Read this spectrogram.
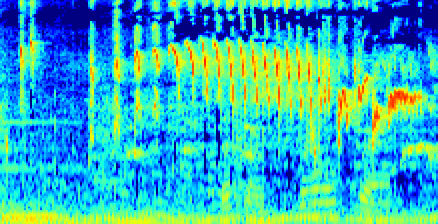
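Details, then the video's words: White-rumped shama of the Medan type, said to bow repeatedly while singing, delivers a fast run of about fifteen evenly spaced high chips, then slurred whistles and a sustained buzzy note near the end, with faint low hum beneath. "Murai medan bisa sampai sujud sujud nih"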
